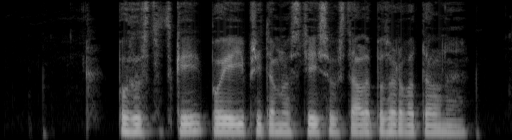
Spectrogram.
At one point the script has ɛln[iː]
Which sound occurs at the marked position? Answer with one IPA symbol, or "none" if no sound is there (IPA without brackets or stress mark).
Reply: ɛː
